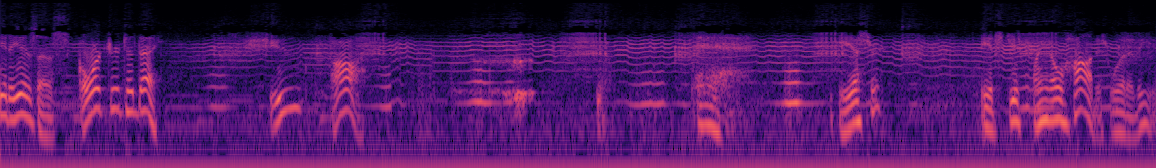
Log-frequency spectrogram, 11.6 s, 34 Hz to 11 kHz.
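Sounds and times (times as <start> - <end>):
speech: 0.0 - 1.7, 2.5 - 4.0, 4.7 - 6.2, 6.9 - 9.2, 9.8 - 11.5
mosquito whining: 0.0 - 11.5.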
